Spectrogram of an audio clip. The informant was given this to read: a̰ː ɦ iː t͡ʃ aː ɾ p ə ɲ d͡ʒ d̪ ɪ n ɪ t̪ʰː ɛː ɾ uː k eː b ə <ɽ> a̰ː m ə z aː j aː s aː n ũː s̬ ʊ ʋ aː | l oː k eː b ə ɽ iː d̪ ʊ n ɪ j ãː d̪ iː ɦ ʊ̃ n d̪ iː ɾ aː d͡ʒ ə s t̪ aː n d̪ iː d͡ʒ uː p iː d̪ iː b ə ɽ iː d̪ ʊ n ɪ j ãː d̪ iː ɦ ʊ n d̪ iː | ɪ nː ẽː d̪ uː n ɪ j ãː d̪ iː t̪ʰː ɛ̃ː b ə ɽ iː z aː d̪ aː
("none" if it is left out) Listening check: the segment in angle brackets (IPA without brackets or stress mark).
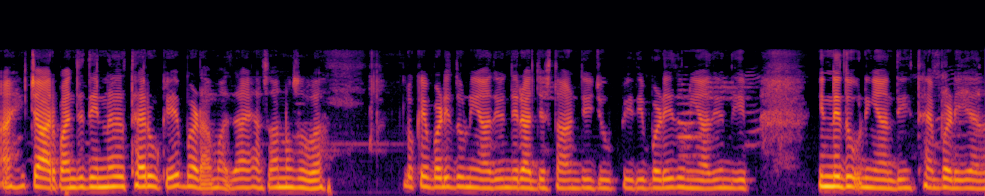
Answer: ɽ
